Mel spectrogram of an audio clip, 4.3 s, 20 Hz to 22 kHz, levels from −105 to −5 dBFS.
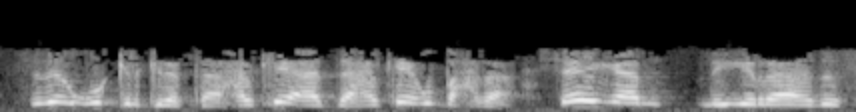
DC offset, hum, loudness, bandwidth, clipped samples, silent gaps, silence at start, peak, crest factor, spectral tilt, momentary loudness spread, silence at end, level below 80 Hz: under 0.1%; none; -21 LUFS; 3.7 kHz; under 0.1%; none; 0.15 s; -8 dBFS; 14 dB; 3 dB/octave; 7 LU; 0.1 s; -66 dBFS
